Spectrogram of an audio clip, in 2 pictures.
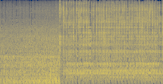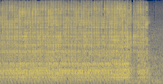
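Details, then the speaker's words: Small engine: catches after a second and runs at a loud, even, busy clatter for five seconds before cutting off; normal running. "And that sounds good. Started. This will be the first start of the year."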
